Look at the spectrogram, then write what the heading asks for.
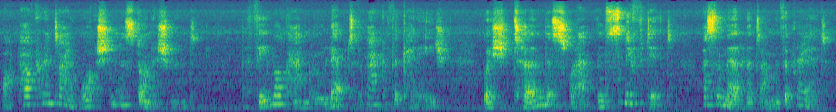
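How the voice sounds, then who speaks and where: Woman, expressive story reader, animated pitch, roomy live recording, mic set back. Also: fairly quick. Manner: acts out the dialogue, with occasional stumbles. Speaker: author reading own fiction aloud. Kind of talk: expressive story reading from a manuscript. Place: room in a private home, live reading event. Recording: roomy, distant mic, faint background noise.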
